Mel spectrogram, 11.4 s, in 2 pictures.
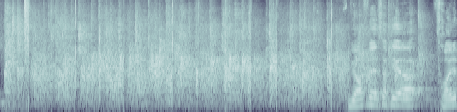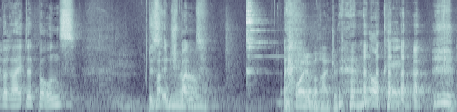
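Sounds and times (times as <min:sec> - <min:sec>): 
audience applause: 0:00.0 - 0:05.4
speech: 0:04.4 - 0:08.4, 0:09.2 - 0:11.4
laughter: 0:09.2 - 0:11.4.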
